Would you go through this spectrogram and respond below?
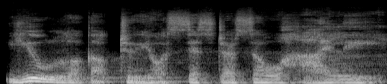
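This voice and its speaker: An actor playing a cruel, taunting dark tempter in a fantasy game, insinuating and at times whispery. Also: male voice, rumbling low, lively intonation, slow pace, husky, faint music behind, exaggerated voice. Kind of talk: villain acting in fantasy game.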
